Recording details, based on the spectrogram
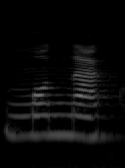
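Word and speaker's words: Monako: Depois temos Monaco, em português Mônaco, mas em polonês a gente fala Monaco, ok? Então o acento é diferente. Monaco e Mônaco.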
